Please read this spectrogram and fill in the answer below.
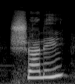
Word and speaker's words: chalet: Finally, T is silent in French loan words such as chalet, which means small Swiss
